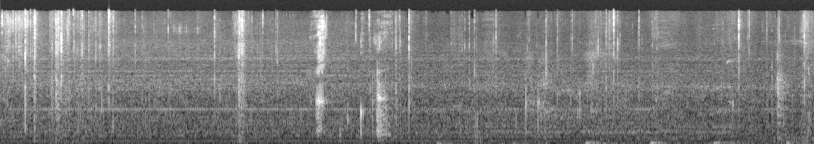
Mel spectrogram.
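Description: A person chewing a mouthful of raw wild rocket (arugula) leaves, with faint, irregular crunches and mouth clicks.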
